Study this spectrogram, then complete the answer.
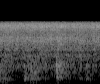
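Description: Onions fry in hot oil, giving a brief, steady, close hiss of sizzling with no voices.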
